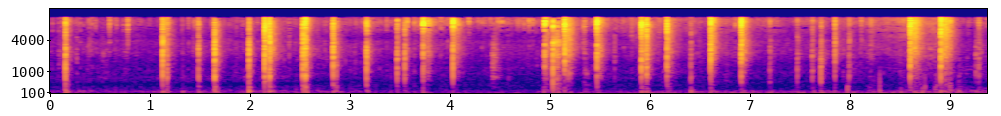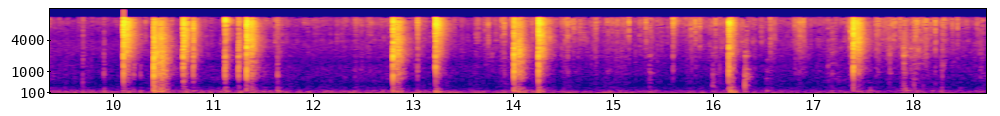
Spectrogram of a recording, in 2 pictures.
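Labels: Fireplace crackling as a fire begins to burn. 0:00.0 - 0:18.7

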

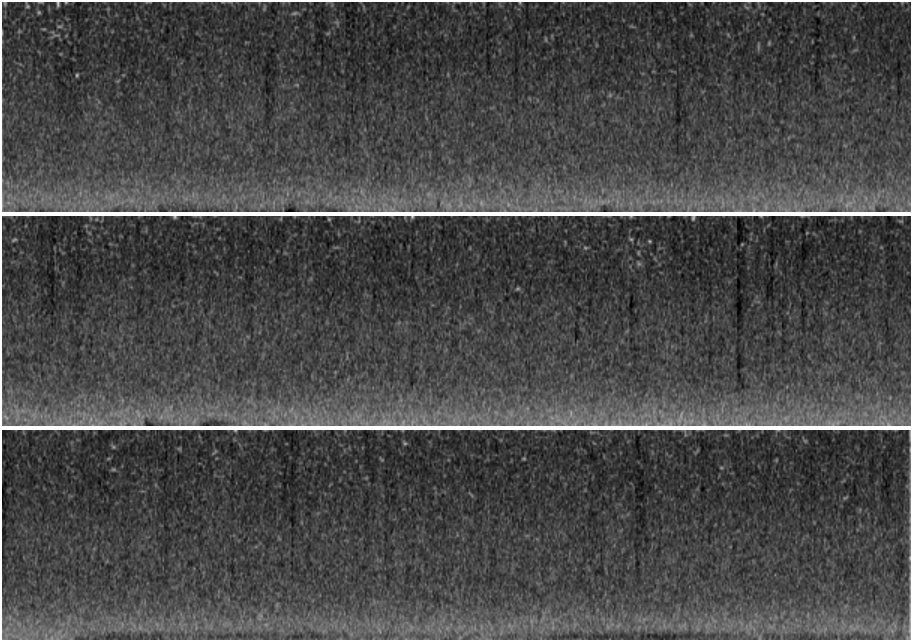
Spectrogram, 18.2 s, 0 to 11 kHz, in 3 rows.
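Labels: Heavy rain pouring with raindrops striking the ground. 0:00.1 - 0:18.2
Distant, low rumbles of thunder softly echo as a light thunderstorm approaches. 0:01.8 - 0:08.3
A heavy wind howls through the air with a deep, steady sound. 0:12.9 - 0:14.8
A heavy wind howls through the air with a deep, steady sound. 0:16.2 - 0:18.2

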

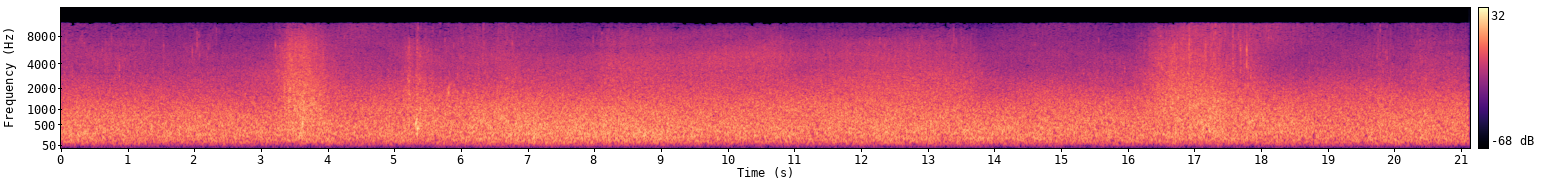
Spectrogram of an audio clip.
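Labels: Low-pitched rumbling continues as waves crash onto the shoreline. 0:00.0 - 0:21.1
A single wave softly crashes onto the shore. 0:03.3 - 0:04.2
Soft water splashing as a wave breaks on the seashore. 0:05.0 - 0:05.8
Waves breaking softly at the seashore. 0:16.2 - 0:18.3

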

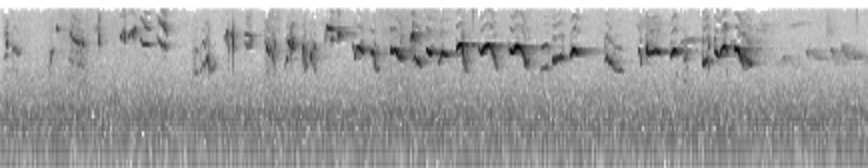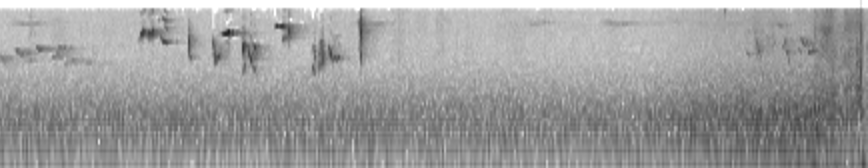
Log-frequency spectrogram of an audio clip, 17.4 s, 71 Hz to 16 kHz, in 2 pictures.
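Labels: A bird chirps. 0:00.0 - 0:07.6
Multiple birds chirping. 0:07.6 - 0:12.5
Wind is blowing. 0:15.2 - 0:17.2

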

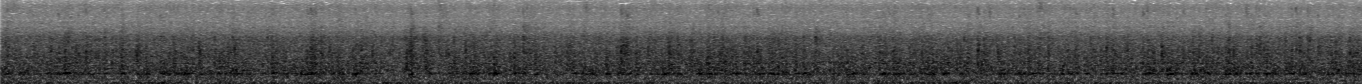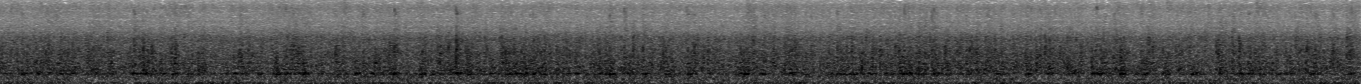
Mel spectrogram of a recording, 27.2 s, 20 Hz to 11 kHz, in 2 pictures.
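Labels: Continuous subtle background noise. 0:00.0 - 0:27.2
Raindrops splash loudly and continuously. 0:00.0 - 0:27.2

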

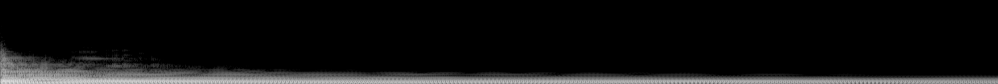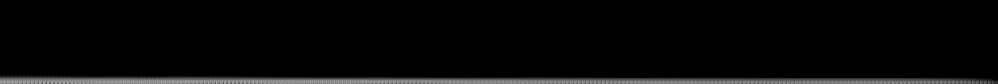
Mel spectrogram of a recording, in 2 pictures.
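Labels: A sustained low baritone guitar note gradually fades in intensity. 0:00.0 - 0:19.9

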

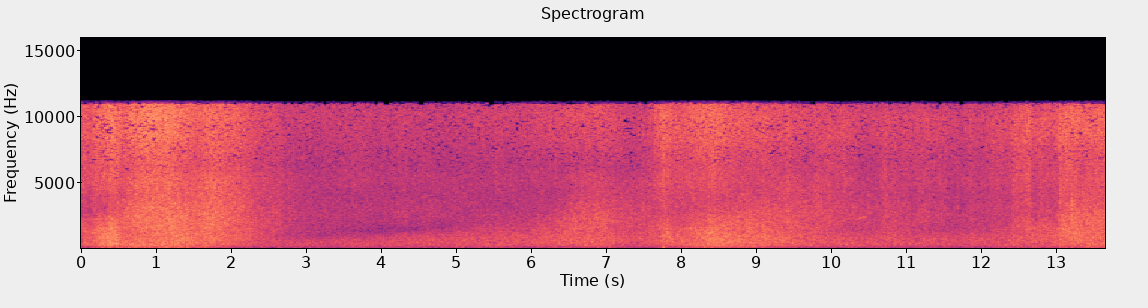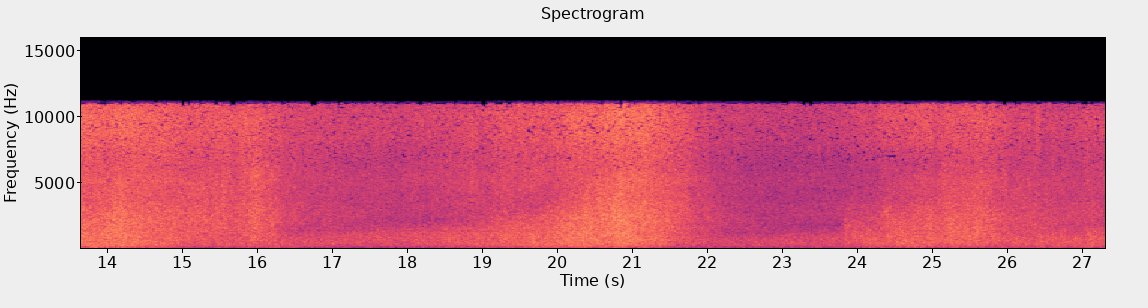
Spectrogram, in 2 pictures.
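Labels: Strong water splashes near the seashore and wind blows. 0:00.0 - 0:02.4
Wind blowing and water splashing slowly near the seashore. 0:02.5 - 0:07.6
Water splashes strongly near the seashore while the wind blows. 0:07.7 - 0:09.7
Water splashes strongly while the wind blows. 0:12.7 - 0:16.2
Water splashes strongly while the wind blows. 0:18.9 - 0:22.1
Water splashes strongly while the wind blows. 0:23.8 - 0:27.3

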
